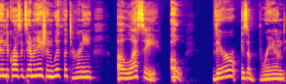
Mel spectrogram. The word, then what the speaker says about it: Alessi: the exact same way Allessie's name is spelled. And I'm like, Dr. B. Dr. B, how would you um how would you pronounce this? And he was like, Allessie. I'm like, not Alisi.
